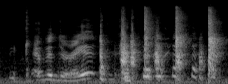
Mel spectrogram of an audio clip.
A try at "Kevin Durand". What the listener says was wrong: It's Durand, not Durant.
